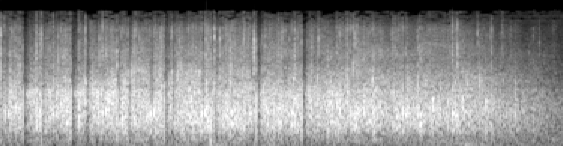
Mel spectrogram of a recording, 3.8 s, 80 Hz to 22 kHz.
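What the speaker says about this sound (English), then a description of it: "can we give her a round of applause, please?" A crowd at the DEF CON 20 hacking conference claps loudly and continuously, dense applause that holds steady before easing off slightly at the end.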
